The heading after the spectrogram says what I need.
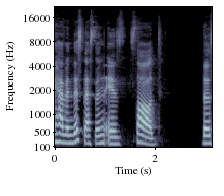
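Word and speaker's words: ص: in this lesson is sod the sod is basically the strong version of the scene we learned in the last lesson and it kind of sounds like the s in the word saw this sound is pronounced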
